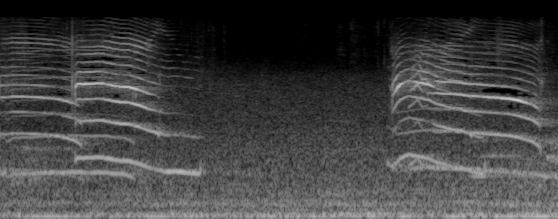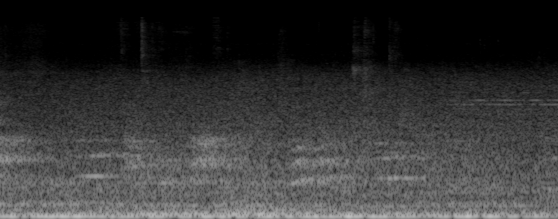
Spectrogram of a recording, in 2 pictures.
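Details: Kittens give high, thin meows that slide downward, in two clusters of several cries each, then quieter mews trail off over a soft background hum.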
